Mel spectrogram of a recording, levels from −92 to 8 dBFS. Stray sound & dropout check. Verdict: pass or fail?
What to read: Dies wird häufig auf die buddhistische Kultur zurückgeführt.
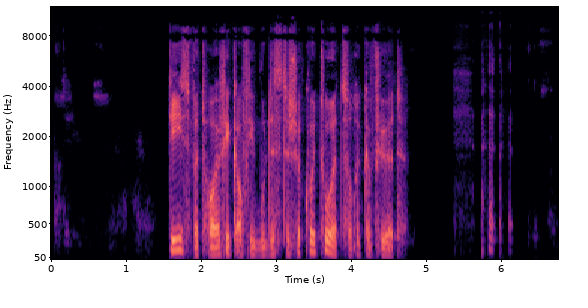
fail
